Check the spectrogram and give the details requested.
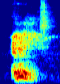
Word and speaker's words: Bose: Is it Bose or Boss? How do you say that? Bose? I don't know how to say that. Europeans probably say it totally different too. Yeah, well, I think it's Bose on the commercials.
